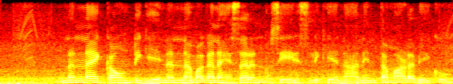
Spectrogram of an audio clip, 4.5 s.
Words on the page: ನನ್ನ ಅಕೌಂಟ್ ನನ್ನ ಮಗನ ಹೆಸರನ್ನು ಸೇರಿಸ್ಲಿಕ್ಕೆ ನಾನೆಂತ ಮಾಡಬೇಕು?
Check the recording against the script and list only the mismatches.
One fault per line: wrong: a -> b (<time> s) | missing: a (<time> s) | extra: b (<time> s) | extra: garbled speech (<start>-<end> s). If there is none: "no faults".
extra: ಗೆ (1.4 s)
